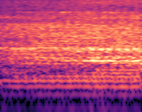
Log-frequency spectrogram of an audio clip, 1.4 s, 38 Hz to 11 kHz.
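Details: Chrysler 200, after coolant leak repair and refill, idling while checked for leaks: steady, even idle hum, smooth low drone, no knocks, ticks or misses; engine healthy, no leak found.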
